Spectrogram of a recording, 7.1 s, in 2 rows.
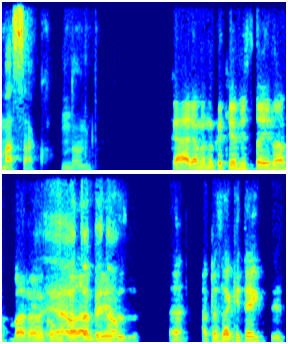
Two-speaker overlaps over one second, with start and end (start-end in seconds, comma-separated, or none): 3.9-5.2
